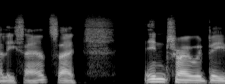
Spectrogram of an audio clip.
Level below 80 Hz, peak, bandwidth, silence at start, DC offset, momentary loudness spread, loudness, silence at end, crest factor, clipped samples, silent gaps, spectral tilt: -50 dBFS; -4 dBFS; 11 kHz; 0 s; under 0.1%; 17 LU; -20 LUFS; 0 s; 18 dB; under 0.1%; 1.16-1.43 s; -5.5 dB/octave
